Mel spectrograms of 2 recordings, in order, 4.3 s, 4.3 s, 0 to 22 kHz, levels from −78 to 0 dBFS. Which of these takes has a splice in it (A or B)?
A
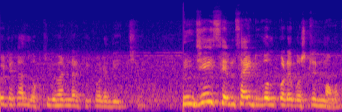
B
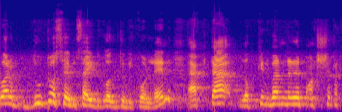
A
